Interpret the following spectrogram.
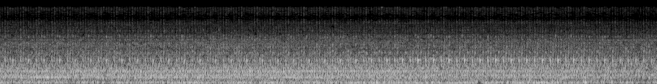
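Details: Hino Euro J08C six-cylinder truck diesel after air compressor repair, started and checked for noise, smoke and timing: even, steady idle clatter about 150 beats a minute, no knock standing out; normal healthy idle.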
